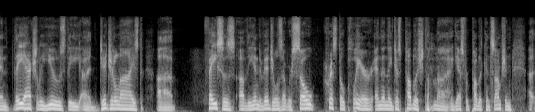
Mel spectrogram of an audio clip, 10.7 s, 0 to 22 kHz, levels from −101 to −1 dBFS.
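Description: From start to finish the speech carries plainly audible codec damage, most likely Bluetooth LC3 compression. The transform codec spends a limited bit budget per frame, so upper-spectrum detail is discarded and replaced with shaped noise. The result is a breathy, grainy edge on the voice rather than clean high-frequency content. The degree of roughness fits a bitrate around 48 kbps, and the granular texture points to short 7.5 ms frames.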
